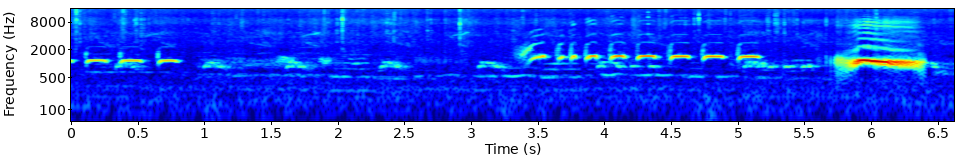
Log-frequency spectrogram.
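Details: Local zebra dove in steady song, used as a master bird and lure to provoke and arouse other doves: a run of short clipped cooing notes, a fuller staccato series after a pause, ending in one loud drawn-out note.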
